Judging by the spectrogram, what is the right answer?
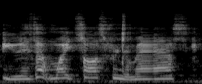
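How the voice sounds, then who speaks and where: A man's voice: medium pitch, steady tone, moderate pace, noisy background. A man chatting casually and teasing his friends during a game roleplay. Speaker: player in a Minecraft roleplay.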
